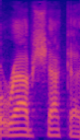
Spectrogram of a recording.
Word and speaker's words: Rabshakeh: They're just, you know, Rabshakeh is how you say his name.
